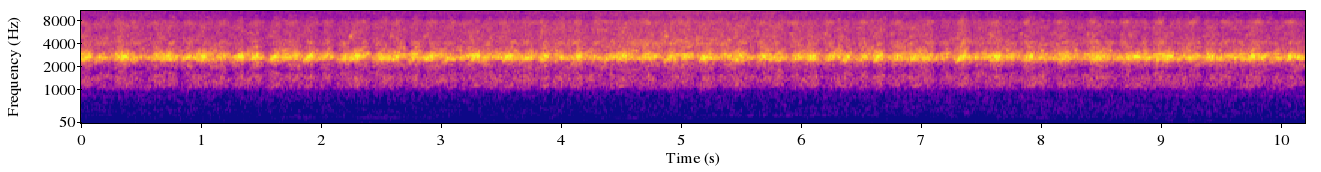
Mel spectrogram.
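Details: Many frogs calling from the pond edge at Ingye Art Park, Suwon, late on a rainy night; a dense, even chorus of quick repeated croaks blends into a constant high trill, with rain in the background.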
